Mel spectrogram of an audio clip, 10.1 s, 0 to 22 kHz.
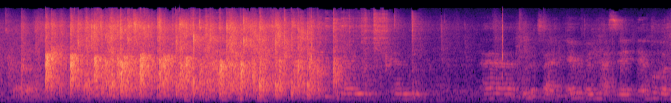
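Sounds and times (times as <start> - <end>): audience applauding: 0.2 - 5.3.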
